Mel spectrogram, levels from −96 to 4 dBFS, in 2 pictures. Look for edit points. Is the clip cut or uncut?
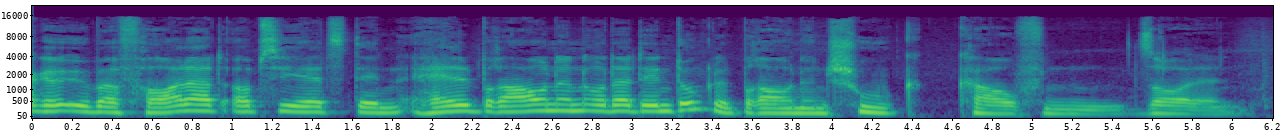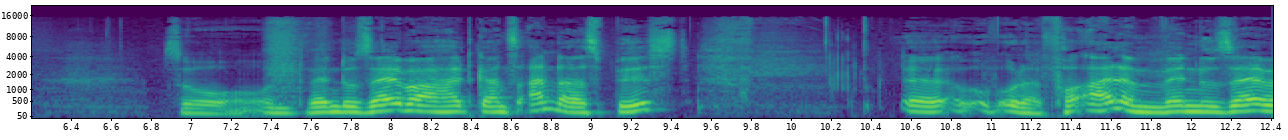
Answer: uncut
